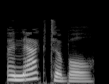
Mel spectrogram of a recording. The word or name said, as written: enactable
